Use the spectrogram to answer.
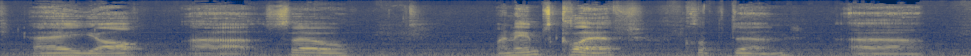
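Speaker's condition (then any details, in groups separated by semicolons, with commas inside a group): Friedreich's ataxia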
